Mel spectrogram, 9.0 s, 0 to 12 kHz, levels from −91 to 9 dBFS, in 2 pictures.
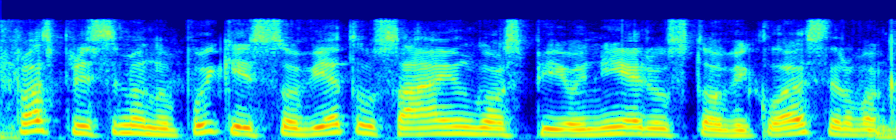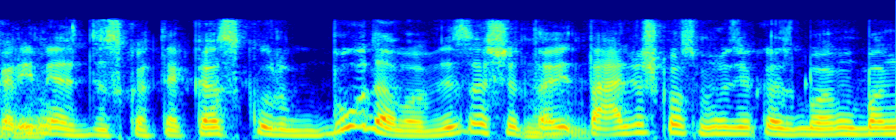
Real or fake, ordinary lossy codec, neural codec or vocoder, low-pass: fake; AAC, 64 kbps; codec, 16 kHz, 4.8 kbps, FACodec; 7.2 kHz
